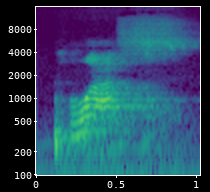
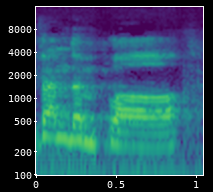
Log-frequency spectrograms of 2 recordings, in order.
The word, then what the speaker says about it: Vanden Plas: I'm going to be chastised for my pronunciation yet again. Lot 140, it's the 1976 Vanden Plas.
